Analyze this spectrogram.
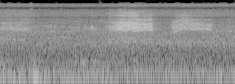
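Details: Wild cockatoo in Australia giving two harsh, raspy screeches, each about half a second long, over a steady low rumble.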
